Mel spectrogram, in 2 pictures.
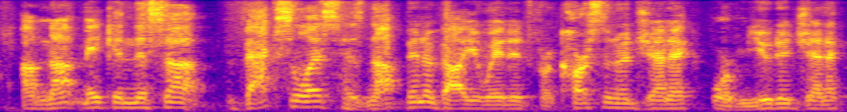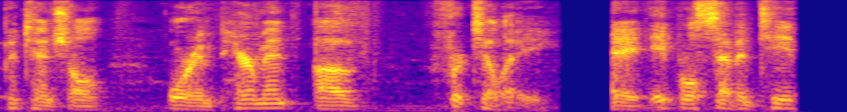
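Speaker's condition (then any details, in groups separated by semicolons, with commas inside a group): No condition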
